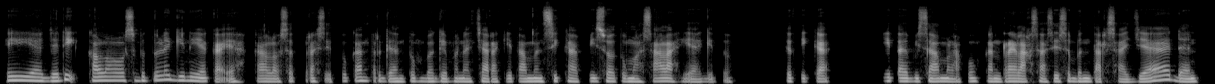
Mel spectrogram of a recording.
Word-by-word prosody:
Iya 185 -2 +3
jadi 160 +8 0
kalau 180 0 +1
sebetulnya 180 +4 -1
gini 180 -4 +1
ya 150 - +2
Kak - - +3
ya, 130 0 -1 0.2
kalau 135 -1 0
stres 140 +1 -3
itu - - -10
kan 170 0 0
tergantung 140 -2 -3
bagaimana 140 0 -1
cara 135 -2 0
kita 135 +1 -3
mensikapi 140 0 +1
suatu 145 -1 +3
masalah 140 +2 +2
ya 125 -2 -2
gitu, - - -8 0.6
ketika, - - +1 0.5
kita 155 -2 0
bisa 140 -1 +2
melakukan 140 0 -1
relaksasi 135 0 +2
sebentar 140 0 0
saja 130 - +1
dan, 140 -8 +1
140 Hz, 145 wpm, -26 LUFS, 135-160 Hz, 0.6 s, Iya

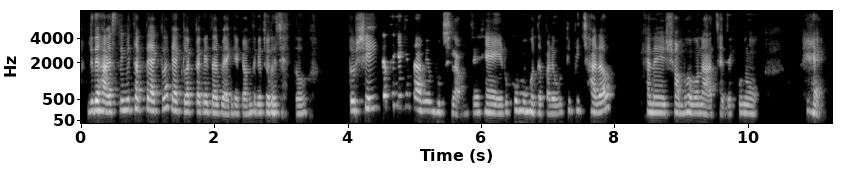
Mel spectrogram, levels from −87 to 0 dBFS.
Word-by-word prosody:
যদি 230 +1 +9
highest 200 -1 +7
limit 240 +1 -1
থাকতো 260 0 +2
৳১,০০,০০০, 255 +3 -1
৳১,০০,০০০ 210 -1 0
ই - - -7
তার 185 -1 +3
ব্যাংক 160 0 +1
অ্যাকাউন্ট 170 +1 -4
থেকে 185 -1 -2
চলে 185 -1 +2
যেত। 185 - -13 0.8
তো - - -1 0.2
সেইটা 290 +2 +3
থেকে 335 -3 -1
কিন্তু 320 -4 -3
আমি 225 -1 -3
বুঝলাম, 190 -2 -3
যে 185 - -8
হ্যাঁ, 190 -2 +3
এরকমও 210 +4 -3
হতে 185 -1 -2
পারে। 170 0 -2
ওটিপি 220 +5 -13
ছাড়াও 200 +7 +4 0.5
এখানে 195 -2 -1 0.2
সম্ভাবনা 180 -2 -1
আছে - - -9
যে 170 - -8
কোনো 185 -1 -4 0.9
হ্যাঁ। 185 -3 +1
200 Hz, 170 wpm, -23 LUFS, 185-230 Hz, 0.9 s, যদি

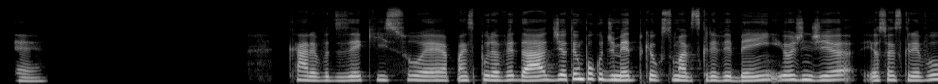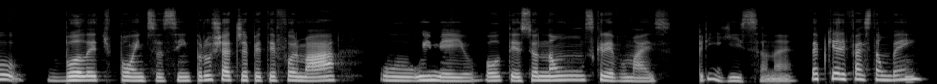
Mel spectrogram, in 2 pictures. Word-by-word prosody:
É. 160 -2 -8 2.4
Cara, 195 -3 +1
eu - - -4
vou 180 - -4
dizer 180 +2 -2
que 190 +1 -9
isso 200 +1 -3
é 190 0 +2
a 185 - -6
mais 190 0 -1
pura 200 -2 +1
verdade. 195 +1 +3
Eu 220 - +6
tenho 245 +2 +5
um - - +8
pouco 245 -1 +2
de 210 -1 +1
medo 200 -1 +4
porque 215 - -2
eu - - +1
costumava 195 -3 0
escrever 190 -1 -1
bem 180 +5 +1
e 205 - +1
hoje 210 0 +2
em 210 - +3
dia, 200 +4 0
eu 190 -1 -2
só 200 +2 -2
escrevo 205 +2 -1 0.2
bullet 190 +2 +3
points, 175 -2 -1
assim, 175 +1 -2
para 190 +3 -2
o 210 - +2
ChatGPT 195 -3 0
formar 180 0 +2 0.4
o 180 -3 0
o - - +4
e-mail 170 -3 +1
ou 180 0 +1
o - - -1
texto. 180 0 -2
Eu 190 - +3
não 200 +2 +2
escrevo 175 -6 -1
mais. 150 -2 -6 0.2
Preguiça, 160 - -6
né. 85 +1 -6
Até 245 - 0
porque 245 +2 -4
ele 245 -2 +4
faz 240 -3 -1
tão 210 -3 -1
bem. 235 +4 -1
190 Hz, 175 wpm, -21 LUFS, 180-205 Hz, 2.4 s, um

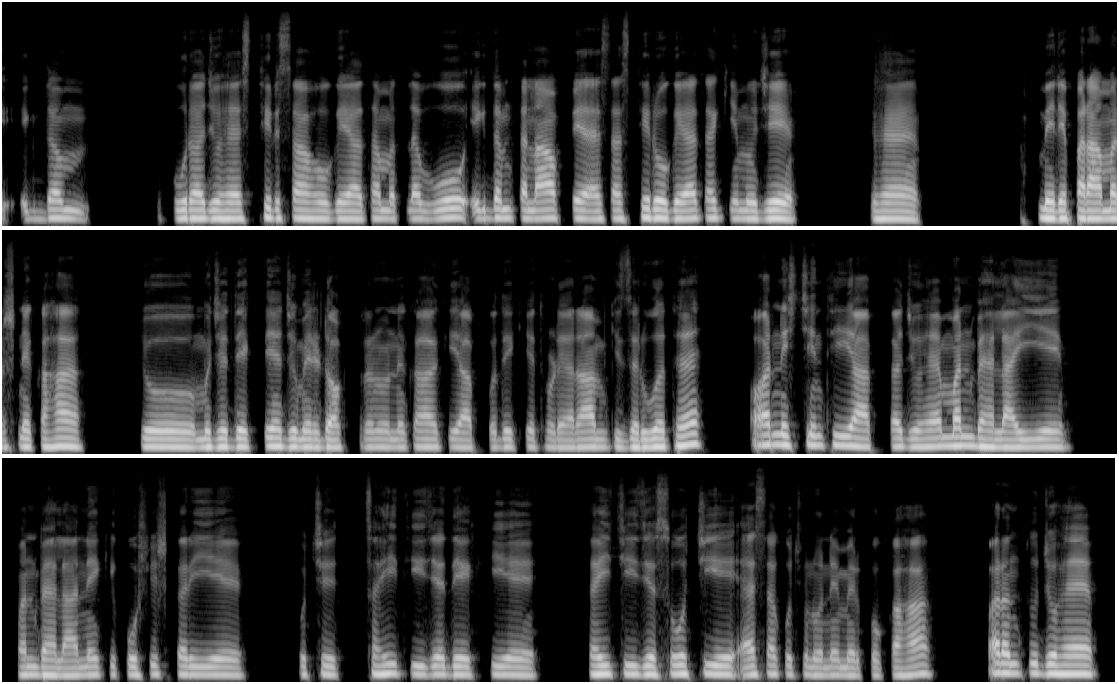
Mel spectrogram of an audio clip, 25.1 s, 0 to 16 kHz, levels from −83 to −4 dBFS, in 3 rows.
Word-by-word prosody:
एकदम 130 +1 -2 0.7
पूरा 135 0 +3
जो 135 0 +2
है, 130 0 +4
स्थिर-सा 140 0 -2
हो 130 -1 +2
गया 130 0 +1
था। 135 +2 -4
मतलब 130 0 -3
वो 145 +2 +2
एकदम 140 +2 0
तनाव 140 0 +2
पे 140 - 0
ऐसा 130 +1 0
स्थिर 145 +4 -1
हो 140 -1 +6
गया 135 +1 +3
था 145 0 -1
कि 140 -1 -6
मुझे 130 -1 +3 0.6
है 130 -2 +2 0.9
मेरे 135 -1 +5
परामर्श 130 -1 +3
ने 130 -2 +1
कहा 130 +4 +2 0.5
जो 130 -2 +3
मुझे 130 +1 +2
देखते 130 +1 0
हैं 135 - +4
जो 130 0 +2
मेरे 125 -1 +2
डॉक्टर 120 +1 -2
उन्होंने 125 -1 -2
कहा 130 +1 -1
कि, 130 +1 -7
"आपको 120 0 -4
देखिए 130 +1 -4
थोड़ा 120 -1 -3
आराम 125 +1 +1
की 120 - -4
ज़रूरत 125 +3 +2
है 165 +3 +4 0.4
और 165 - +2
निश्चिंत 155 -1 0
ही 155 -2 +2
आपका 130 +1 -2
जो 130 0 -1
है 135 +1 +2
मन 145 +1 +3
बहलाइए, 125 -1 +2 0.6
मन 130 0 0
बहलाने 125 0 0
की 135 +1 -10
कोशिश 135 +1 -4
करिए, 130 -2 0 0.4
कुछ 135 +1 -7 0.3
सही 145 +1 +1
चीज़ें 135 -1 -2
देखिए, 130 -1 -1 0.4
सही 140 0 +3
चीज़ें 140 -1 0
सोचिए" 145 0 0
ऐसा 135 +3 -2
कुछ 135 0 -8
उन्होंने 125 -1 -2
मेरे 120 -1 -2
को 120 - -6
कहा। 125 +5 -1 0.5
परंतु 155 -1 +1
जो 150 0 +3
है 145 -1 +4
130 Hz, 170 wpm, -23 LUFS, 125-140 Hz, 0.9 s, हो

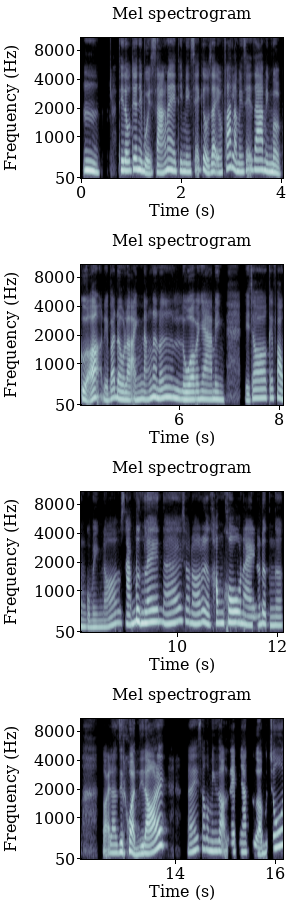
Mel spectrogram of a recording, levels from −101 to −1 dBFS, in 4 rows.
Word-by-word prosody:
Ừm. 215 -5 +5 0.4
Thì 225 - +2
đầu 215 -1 +2
tiên 245 +2 +2
thì 230 - +5
buổi 155 -7 0
sáng 170 +3 -2
này 230 -3 +2
thì 205 0 -3
mình 190 -1 0
sẽ, 235 +6 -8
kiểu, 230 -8 -1
dậy 185 -1 -1
một 170 - -4
phát 280 +2 +1
là 265 - 0
mình 190 -1 -1
sẽ - - -5
ra 230 0 +2
mình 200 -4 +2
mở 170 -5 +2
cửa 190 +4 +3
để 155 -5 -5
bắt 195 +6 -1
đầu 190 -5 +1
là 165 -1 +1
ánh 165 +3 -2
nắng 175 +2 -2
nà 225 +1 +3
nó 200 -2 +1 0.2
lùa 175 -4 +2
vào 175 - -2
nhà 175 -1 -1
mình, 170 -2 -2 0.4
để 150 - -6
cho 200 +4 -1
cái 205 0 -6
phòng 195 -6 -1
của 155 - -6
mình 150 0 -4
nó 195 +11 -5
sáng 225 +2 +1
bừng 275 -4 +5
lên, 275 +2 +3
đấy, 255 +4 -1
cho 280 -2 -5
nó 235 -2 -1
nó 270 - -2
được 225 -4 -2
hong 250 -1 +1
khô 260 0 +4
này, 205 -4 -1
nó 210 - -4
được, 235 -1 0
ờ, 195 0 -3 0.4
gọi - - -5
là, 185 0 -2
diệt 200 0 +1
khuẩn 190 -11 +3
gì 170 +3 0
đó 180 +4 +5
đấy. 345 +4 +5 0.5
Đấy, 215 +6 -2
xong 265 -1 -5
rồi 250 - -2
mình 225 -1 0
dọn 220 - -2
dẹp 210 0 -3
nhà 205 -1 -2
cửa 175 -6 -1
một 175 - -4
chút 315 +5 +3
205 Hz, 265 wpm, -25 LUFS, 180-235 Hz, 0.5 s, Ừm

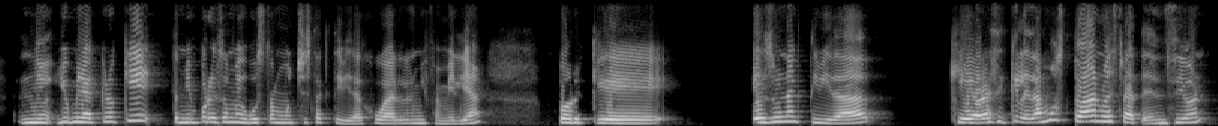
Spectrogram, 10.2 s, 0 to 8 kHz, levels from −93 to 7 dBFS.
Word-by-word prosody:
No, 245 +1 +1
yo 280 +4 -3
mira, 275 -1 +2
creo 290 0 -5
que 360 +2 -1
también 255 -1 -2
por 300 - -3
eso 275 +1 -1
me 270 -1 -1
gusta 235 0 -2
mucho 230 0 -4
esta 250 +2 -6
actividad 210 -7 -7
jugarla 205 0 -2
en 215 - -7
mi 215 - -4
familia, 205 +6 -4 0.6
porque 230 - +2 0.6
es 260 +1 +4
una 300 +2 +1
actividad 245 -5 +1 0.6
que 245 -2 +3
ahora 255 +3 +5
sí 305 -3 -6
que 300 - -6
le 260 - 0
damos 400 +10 +1
toda 320 0 +6
nuestra 315 -4 +1
atención, 250 +3 -3
250 Hz, 175 wpm, -20 LUFS, 225-280 Hz, 0.6 s, toda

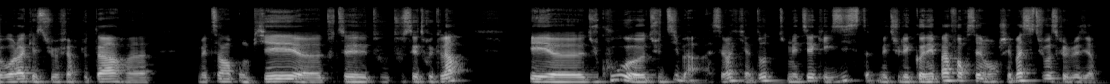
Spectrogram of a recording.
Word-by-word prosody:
voilà, 120 +3 +4
qu'est-ce 125 -3 0
que 115 - -4
tu 115 - -8
veux 115 - -6
faire 115 0 -6
plus 115 - -18
tard? 130 -1 +3
Heu, 100 0 -5 0.5
médecin, 130 +4 -2
pompier, 130 +4 +3
heu, 105 0 +1
toutes 100 - -9
ces 115 -2 0
tous 110 -1 -17
tous - - -12
ces - - 0
trucs-là - - 0 0.6
et 125 -2 +6
heu, 115 0 +6
du 115 0 -8
coup, 205 - +1
heu, 110 0 +5
tu 115 +2 -6
te - - -10
dis, 115 - -2
bah, - - -8
c'est - - -6
vrai 165 - 0
qu'il 170 - -11
y - - -6
a - - -6
d'autres 175 +2 -4
métiers 120 +7 -1
qui 160 - -8
existent, 180 +12 -1
mais 110 - -7
tu 115 - -7
les 110 -1 -1
connais 120 +2 +2
pas 180 +4 +3
forcément. 150 -8 -1
Je 120 - -2
sais - - -6
pas 175 +2 +4
si 175 0 0
tu 160 - -4
vois 140 - -1
ce 140 - -4
que - - -3
je - - -8
veux 110 - -3
dire? 100 -1 -7
120 Hz, 285 wpm, -24 LUFS, 110-140 Hz, 0.6 s, et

